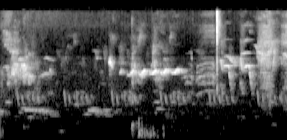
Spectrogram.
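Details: Mixed birds chirping outdoors: a quick run of very high piercing notes, buzzy trills and whistled phrases overlapping, with a short low rumbling sound in the middle.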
